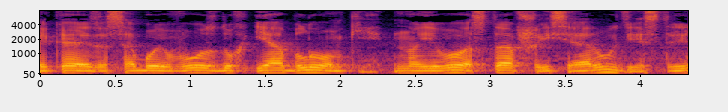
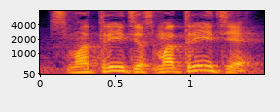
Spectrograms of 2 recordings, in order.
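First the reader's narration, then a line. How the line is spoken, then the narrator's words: Shouted. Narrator (Russian): закричал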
